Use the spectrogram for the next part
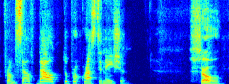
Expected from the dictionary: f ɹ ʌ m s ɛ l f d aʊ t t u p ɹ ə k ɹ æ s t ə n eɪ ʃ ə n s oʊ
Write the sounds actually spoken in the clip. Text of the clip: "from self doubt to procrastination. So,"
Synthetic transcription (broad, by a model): f ɹ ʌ m s ɛ l f d aʊ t t u p ɹ ə k ɹ æ s t ə n eɪ ʃ ə n s oʊ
